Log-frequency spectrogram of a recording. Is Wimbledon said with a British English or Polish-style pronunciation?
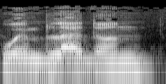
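Polish-style. It is said with a Polish-style pronunciation. The speaker calls it wrong. "that's terrible"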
